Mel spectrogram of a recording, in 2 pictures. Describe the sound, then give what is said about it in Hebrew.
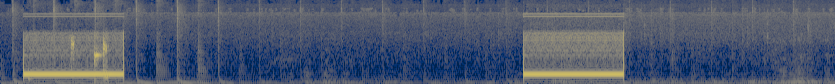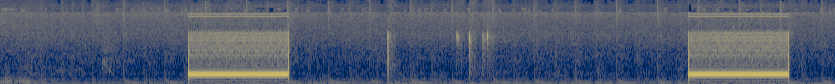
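Ringback tone of an outgoing phone call that goes unanswered: four steady one-second beeps, evenly spaced by long gaps of near silence, with no voices. “הנה, אנחנו מחייגים לאברהם”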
